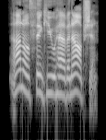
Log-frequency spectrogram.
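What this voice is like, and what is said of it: Rough Southern US accent. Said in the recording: “his horrible, dirty South accent”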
